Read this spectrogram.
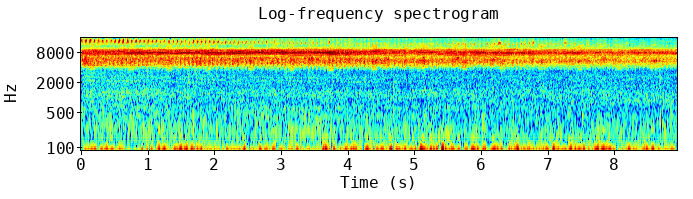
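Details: Summer cicadas chorusing at 2 PM on 28 July 2021 in a suburban neighborhood of Nisshin city, near Nagoya, Aichi Prefecture, Japan: a steady, high shrill hiss with slight pulsing, over low rumbling footsteps and street noise.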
